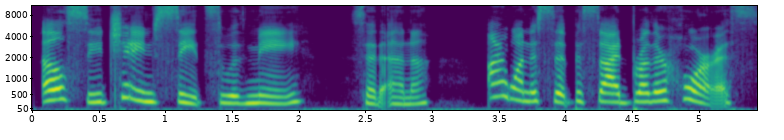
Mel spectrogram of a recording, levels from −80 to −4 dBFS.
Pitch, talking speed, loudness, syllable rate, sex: 275 Hz, 155 wpm, -17 LUFS, 5.0 syllables/s, female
